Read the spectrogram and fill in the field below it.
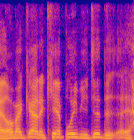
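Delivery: put-on weepy wail, lightly done; mock crying. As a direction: imitate a tearful, disbelieving woman. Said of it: "then they, like, cry".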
